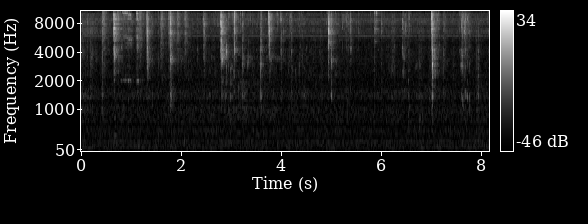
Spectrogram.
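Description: Scattered sharp clinks and taps of cutlery against dishes at a meal table, about eight in all at uneven intervals, the loudest about two-thirds of a second in, over a low, quiet background.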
